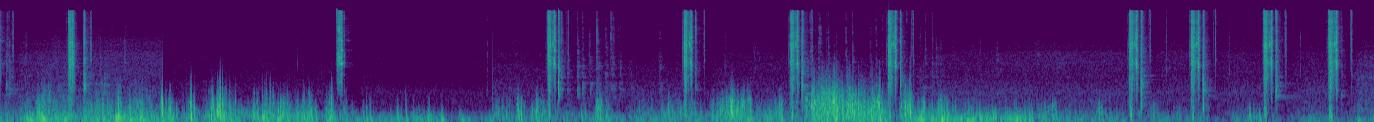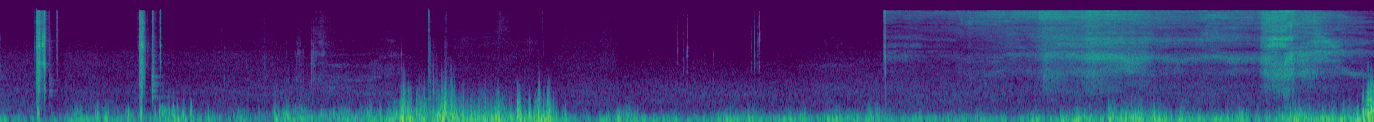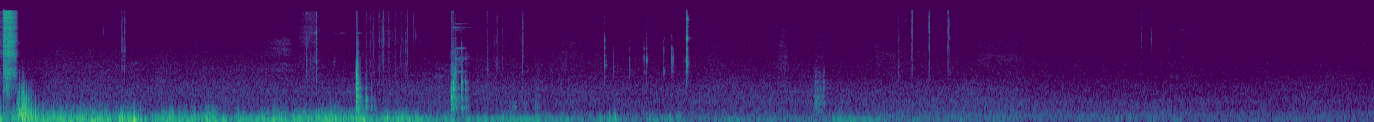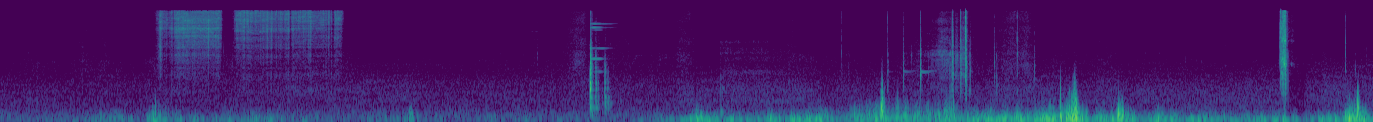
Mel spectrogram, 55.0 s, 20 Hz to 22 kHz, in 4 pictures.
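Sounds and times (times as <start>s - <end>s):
sharp metallic clicks: 0.0s - 1.0s, 5.4s - 7.1s, 7.9s - 9.4s, 11.3s - 14.4s, 15.1s - 15.4s
wind rumble on microphone: 0.0s - 38.6s, 41.5s - 45.6s, 47.8s - 54.9s
bb pistol shots: 0.7s - 1.0s, 5.4s - 6.2s, 6.8s - 7.1s, 7.9s - 9.2s, 11.3s - 14.4s, 15.1s - 15.4s.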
